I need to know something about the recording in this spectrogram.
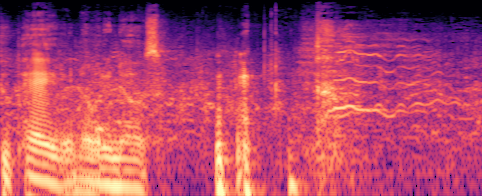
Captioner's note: both laugh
